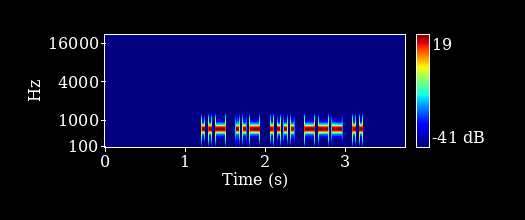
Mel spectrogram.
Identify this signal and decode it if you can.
Morse code, heard as a keyed tone, about 27 wpm, 700 Hz. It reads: UUHOI
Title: Code Groups - 5 Letters - 28wpm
